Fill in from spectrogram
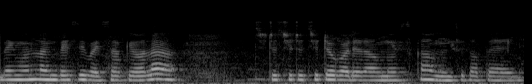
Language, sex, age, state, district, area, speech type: Nepali, female, 18-30, West Bengal, Alipurduar, urban, spontaneous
